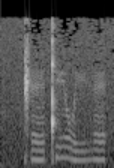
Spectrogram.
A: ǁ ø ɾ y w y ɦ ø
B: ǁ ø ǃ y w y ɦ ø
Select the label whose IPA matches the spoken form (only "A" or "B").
B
